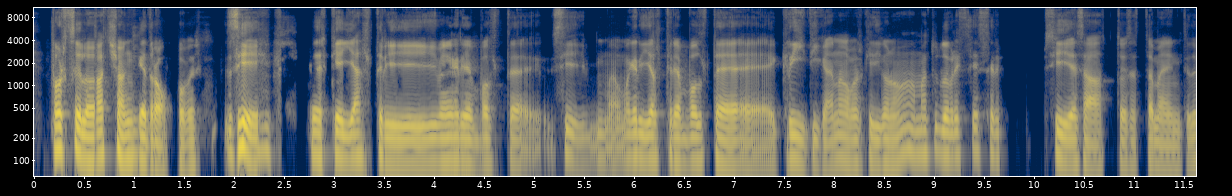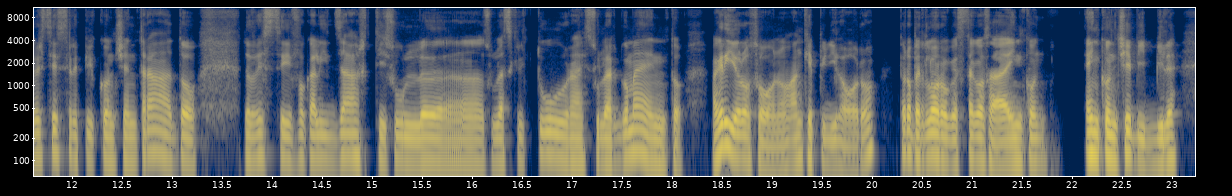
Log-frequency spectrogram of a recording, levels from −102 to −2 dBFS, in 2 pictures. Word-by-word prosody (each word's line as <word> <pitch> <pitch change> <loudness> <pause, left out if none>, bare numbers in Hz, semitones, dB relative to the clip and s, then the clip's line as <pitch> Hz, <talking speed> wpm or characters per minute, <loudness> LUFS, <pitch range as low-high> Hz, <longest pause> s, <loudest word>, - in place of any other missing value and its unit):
forse 145 -1 +7
lo 110 -4 +8
faccio 125 +2 +4
anche 110 0 +5
troppo 90 - +2
per 95 +1 -4 0.2
sì 140 -4 +6 0.3
perché 120 0 +3
gli 110 - +2
altri 100 -3 +1
magari 100 0 +2
a 95 - +3
volte 100 0 -5
sì, 105 -6 -6
ma 115 +4 -7
magari 115 0 0
gli 110 - +2
altri 105 -1 0
a - - +4
volte 100 -2 0
criticano, 100 -1 -3
no, 100 - -1
perché 95 +2 -4
dicono: 100 +7 -2
"Ah - - -4
ma 125 0 -4
tu 135 - -10
dovresti 125 +1 -1
essere" 125 -3 -8 0.4
sì 110 -5 0
esatto, 85 -4 -2
esattamente, 85 -2 -5
"dovresti 115 +4 -4
essere 115 -3 -6
più 105 -3 -10
concentrato, 105 -1 -2 0.4
dovresti 110 0 -4
focalizzarti 110 +1 -4
sul 100 -2 0
sulla 100 +2 -4
scrittura 105 0 -3
e - - -5
sull'argomento". 100 0 -1 0.2
Magari 150 +3 +5
io 120 - +5
lo 110 -1 +2
sono 80 -1 -2
anche 110 +2 -2
più 95 - -10
di 95 - -5
loro, 85 - -3 0.2
però 125 +1 0
per 110 -3 0
loro 115 -3 +5
questa 95 +3 -1
cosa 90 -3 +3
è - - +4
incon 100 0 -1 0.4
è - - 0
inconcepibile 105 -3 +1
105 Hz, 155 wpm, -24 LUFS, 95-115 Hz, 0.4 s, lo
